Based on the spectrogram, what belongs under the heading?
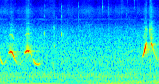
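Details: Indian ringneck parakeet whistling: two quick bent whistled notes close together, a long quiet pause, then a louder pair of rising-falling whistles at the end over low background hiss.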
